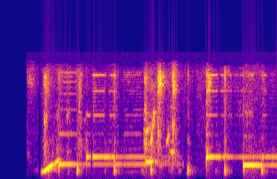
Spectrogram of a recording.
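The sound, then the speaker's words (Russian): An electronic phone ringtone for an incoming call plays a short melody of clear, steady beeping tones that step between pitches in a quick rhythm. The sound is moderately loud, and no one speaks. “Кто-то звонит.”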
